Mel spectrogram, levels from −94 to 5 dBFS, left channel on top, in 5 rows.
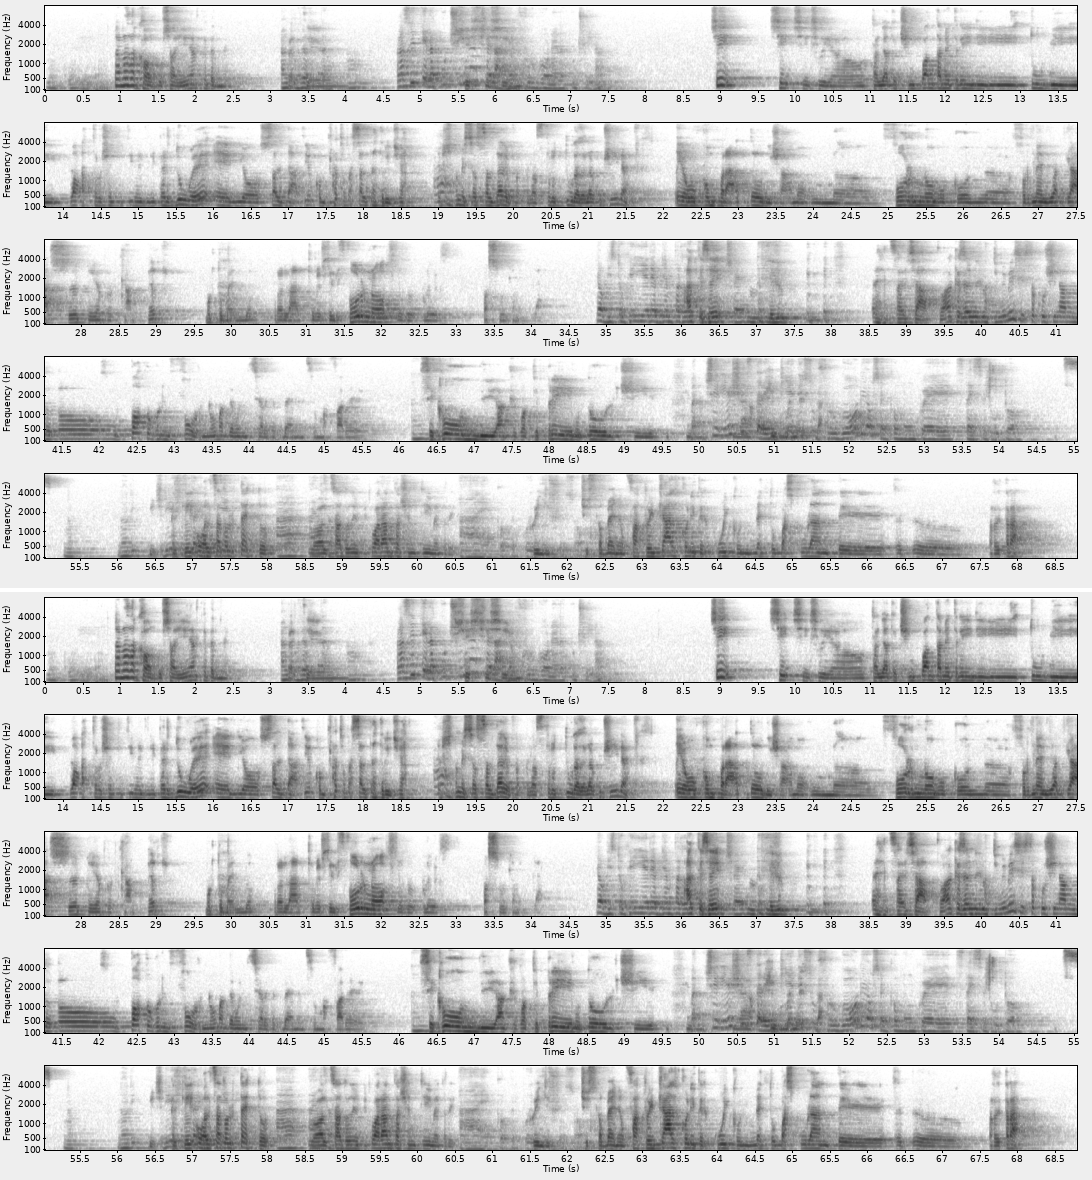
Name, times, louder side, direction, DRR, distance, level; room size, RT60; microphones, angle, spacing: voice 1, 0.0-0.9 1.2-1.3 3.1-4.3 4.7-7.5 18.9-19.3 22.5-22.6 29.8-30.1 34.9-37.2 37.7-38.2 39.7-40.1 40.5-40.7 46.2-46.4 49.7-54.3 55.3-55.5 56.0-57.8 58.1-59.7 60.6-62.5, right 1 dB, 20° right, 1.3 m, -35 dB
voice 2, 0.9-2.5 3.2-4.0 5.5-6.4 8.9-9.1 9.7-18.6 19.0-21.6 22.2-29.0 29.7-30.3 30.6-32.9 33.4-34.1 36.0-36.6 36.9-37.4 38.5-45.5 46.3-49.4 49.8-50.0 50.4-51.4 53.8-53.9 54.9-55.1 56.7-58.0 58.5-60.5 61.5-61.8 62.2-67.3 67.6-68.0, right 3 dB, 75° right, 0.8 m, -27 dB
29.0 x 15.0 x 2.5 m
head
